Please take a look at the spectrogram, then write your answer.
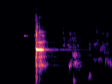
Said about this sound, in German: Cheers, ich stoß auch mit dem leeren Glas an. Cheers, Klang. Awesome. Aber ich hätte gerne dieses Geräusch, wir müssen das irgendwie simulieren.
